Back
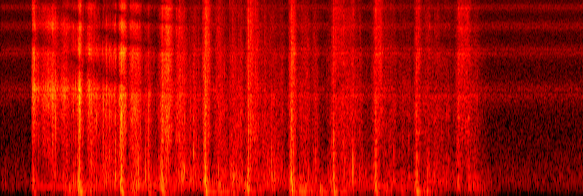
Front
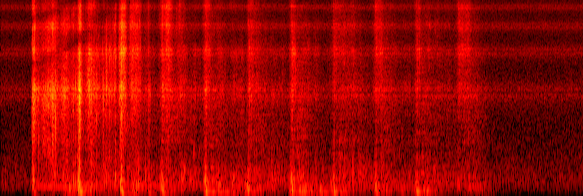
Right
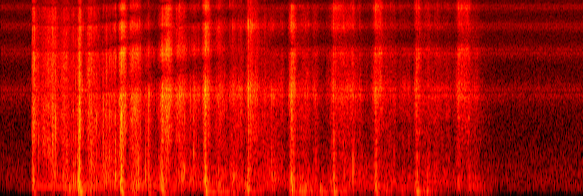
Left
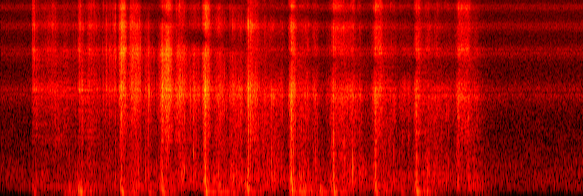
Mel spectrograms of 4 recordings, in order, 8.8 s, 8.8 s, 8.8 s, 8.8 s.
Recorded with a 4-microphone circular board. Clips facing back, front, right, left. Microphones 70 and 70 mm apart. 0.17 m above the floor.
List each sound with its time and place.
0.5 s footsteps: 75° right, 1.7 m; by 7.2 s 160° left, 6 m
